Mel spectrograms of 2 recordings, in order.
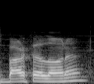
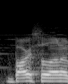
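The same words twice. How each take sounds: First: The c is said with a th sound. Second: The c is said with an s sound.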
